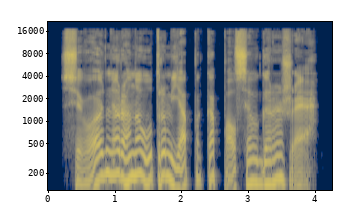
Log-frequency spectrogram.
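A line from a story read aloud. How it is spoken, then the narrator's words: Very mysterious tone. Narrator (Russian): завел он речь очень таинственным тоном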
